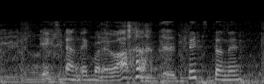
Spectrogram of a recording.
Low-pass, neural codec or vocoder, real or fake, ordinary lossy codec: none; codec, 16 kHz, 8 kbps, FunCodec, trained on LibriTTS, 25 frames a second; fake; none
